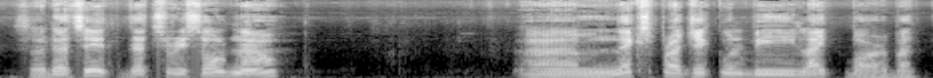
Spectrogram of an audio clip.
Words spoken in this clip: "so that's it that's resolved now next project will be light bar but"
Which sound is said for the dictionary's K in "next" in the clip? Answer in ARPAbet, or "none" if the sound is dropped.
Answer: K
